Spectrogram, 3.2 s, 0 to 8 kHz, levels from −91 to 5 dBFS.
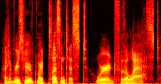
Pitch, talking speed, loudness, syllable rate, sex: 110 Hz, 165 wpm, -17 LUFS, 4.5 syllables/s, male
